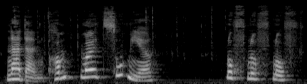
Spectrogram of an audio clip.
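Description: Brief: soft, gentle hedgehog mum for a storybook, read by a woman, slow and calm. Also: a little high, heavily acted. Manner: soft, gentle, sniffs "nuff nuff". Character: kind, calm hedgehog mother. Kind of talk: storybook reading.

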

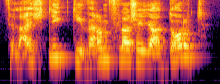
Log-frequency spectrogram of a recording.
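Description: Storybook fox gentleman, chatty and self-talking, gravelly edge; woman reader puts him on. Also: mid-range voice, a little slow. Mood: delighted. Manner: chatty, talks to himself, comic grumbling. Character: cheerful fussy male fox, Herr Fuchs. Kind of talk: storybook character voice.

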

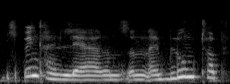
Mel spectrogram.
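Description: A woman's voice: a little high, animated, a little fast, warm tone, lo-fi sound, a little hiss or hum, close to an everyday voice. A woman voicing a witty teenage schoolgirl with dry, wisecracking humor in a storybook reading.

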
